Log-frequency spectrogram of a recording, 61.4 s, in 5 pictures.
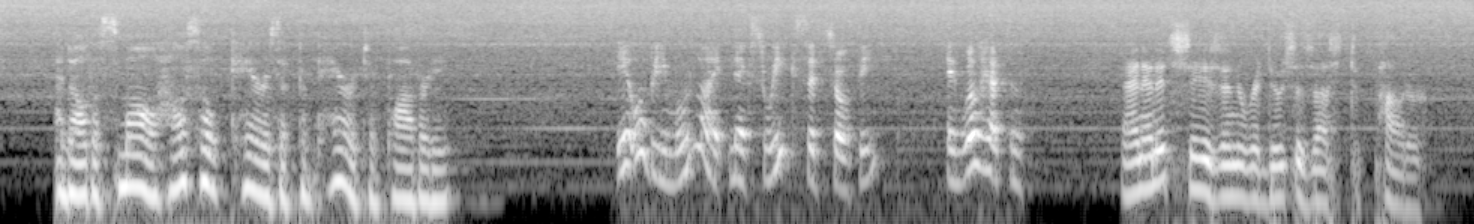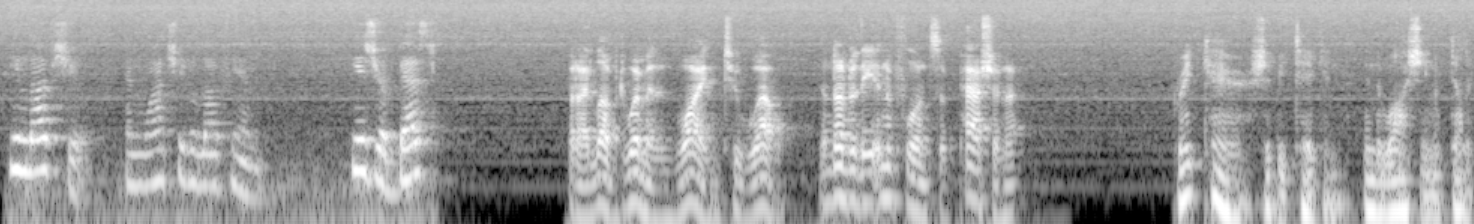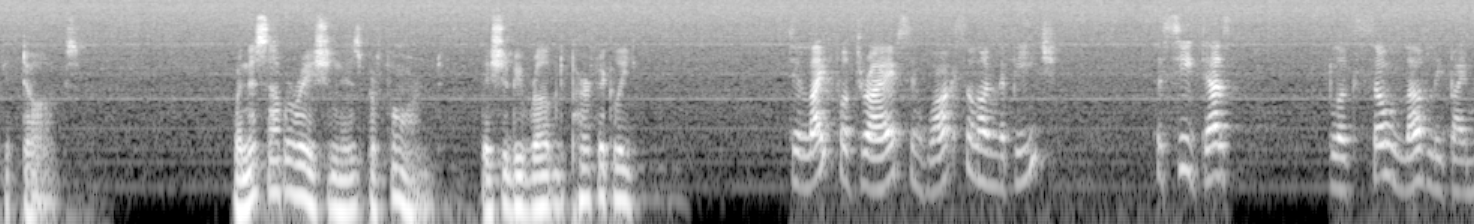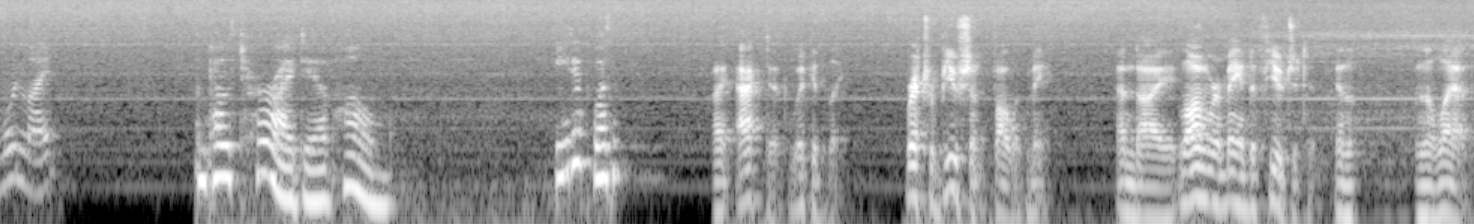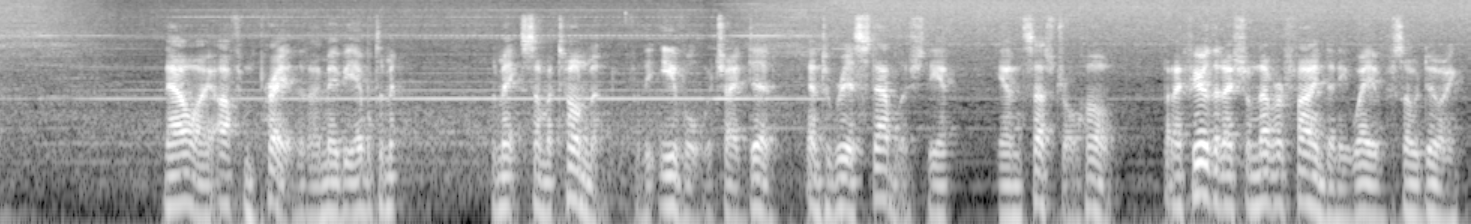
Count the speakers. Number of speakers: six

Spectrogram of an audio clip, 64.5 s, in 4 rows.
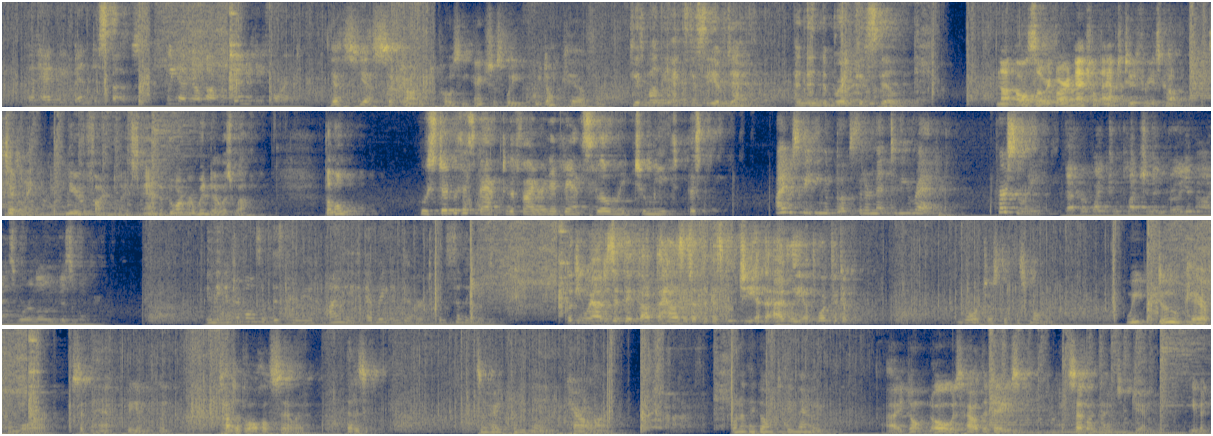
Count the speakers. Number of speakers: ten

